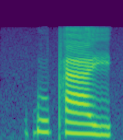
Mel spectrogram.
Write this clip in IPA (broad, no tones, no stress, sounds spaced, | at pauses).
ɓ u pʰ æ j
